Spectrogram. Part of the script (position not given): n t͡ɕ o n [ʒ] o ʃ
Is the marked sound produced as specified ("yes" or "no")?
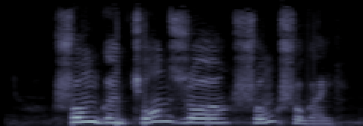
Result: yes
